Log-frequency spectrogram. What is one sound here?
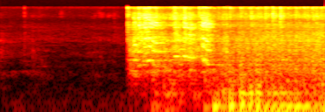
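A motorcycle engine starts up and idles with a deep rumble.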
